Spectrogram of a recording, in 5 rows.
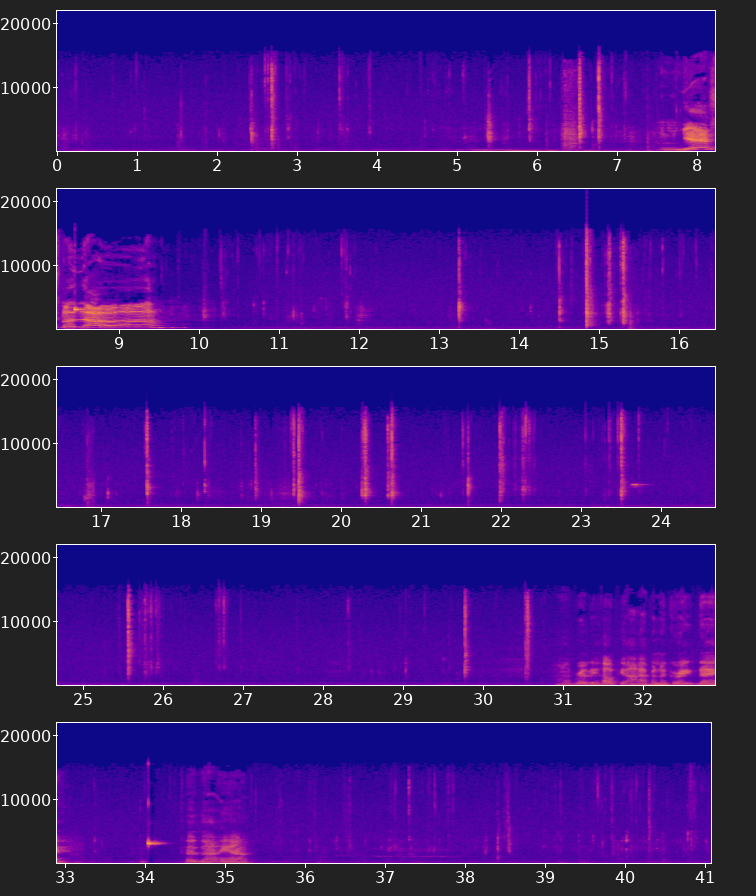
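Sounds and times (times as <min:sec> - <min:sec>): crab shells cracking and snapping: 0:02.4 - 0:04.0, 0:14.4 - 0:15.5, 0:20.2 - 0:20.8, 0:21.5 - 0:23.6, 0:25.5 - 0:26.0.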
